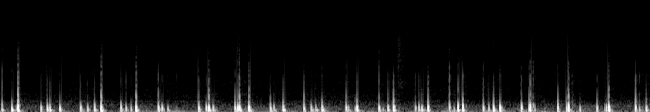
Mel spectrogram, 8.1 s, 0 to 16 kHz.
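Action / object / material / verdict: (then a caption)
tap / cork board disc / cork / none. Long nails tap a round, solid cork disc about 20 cm across in a quick, uneven stream of dozens of taps. Each tap is a dull, low, muffled thud that dies away instantly with no ring, over a faint low hum.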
